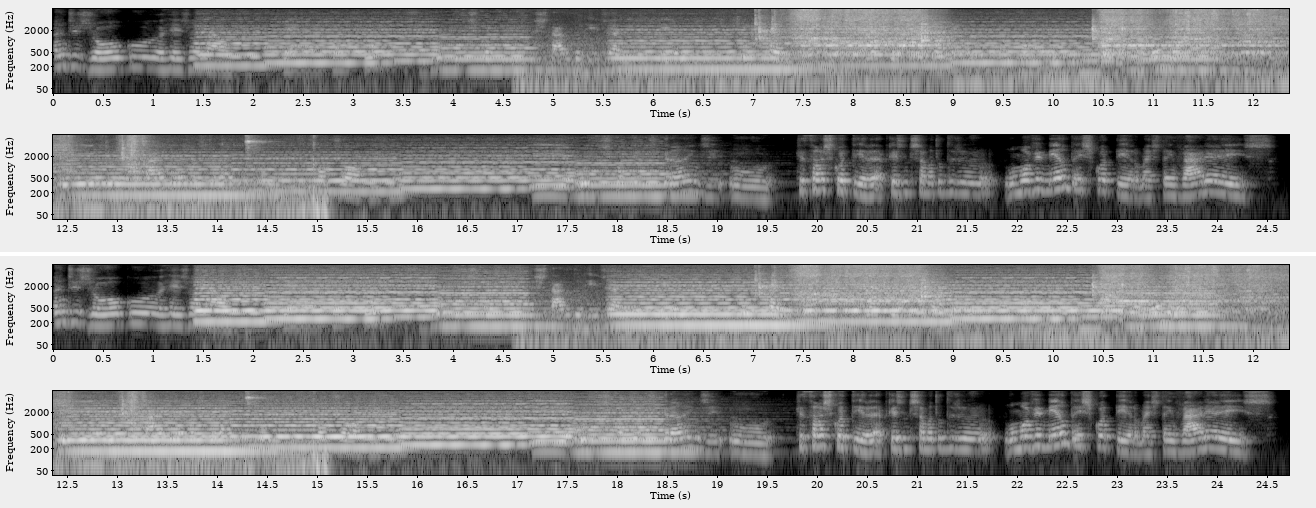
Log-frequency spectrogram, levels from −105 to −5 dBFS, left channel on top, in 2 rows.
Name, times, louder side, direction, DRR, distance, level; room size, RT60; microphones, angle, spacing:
voice 1, 0.0-1.8 2.3-7.7 8.1-11.6 12.4-15.9 17.1-24.5, right 2 dB, 45° right, 0.7 m, -39 dB
sound 1, 1.4-5.1 5.5-12.0 12.4-18.8, right 7 dB, 70° right, 0.3 m, -29 dB
sound 2, 4.6-15.1, left 2 dB, 5° left, 0.4 m, -29 dB
2.4 x 2.1 x 2.4 m
head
